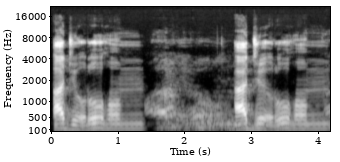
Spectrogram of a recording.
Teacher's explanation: ہم قلقلہ کریں گے اور را کو موٹا کر کے پڑھیں گے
